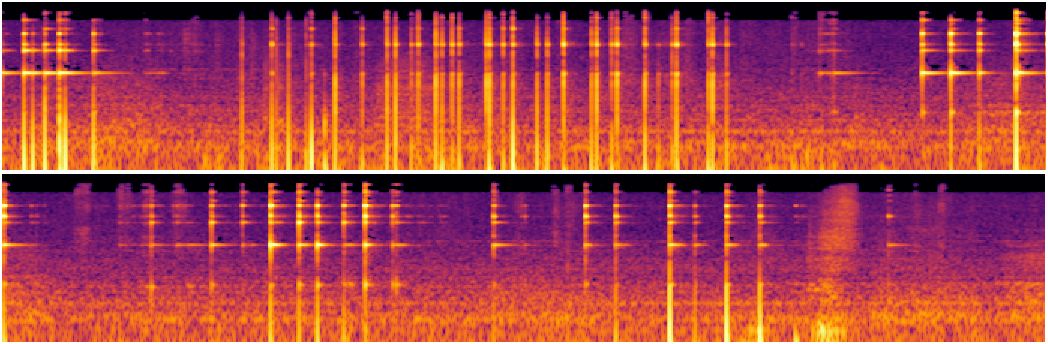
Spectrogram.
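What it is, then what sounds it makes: Faceted glass tumbler. A small, clear, faceted glass tumbler, empty and held sideways, is tapped with fingernails in quick bursts. Each tap gives a short, bright glassy clink with a high ring that dies away almost at once. The taps come in clusters of rapid ticking and a few louder clinks, all at a soft overall level.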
